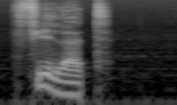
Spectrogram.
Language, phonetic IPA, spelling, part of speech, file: Polish, [ˈfʲilɛt], filet, noun, Pl-filet.ogg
